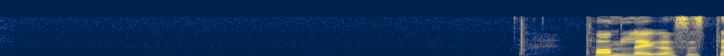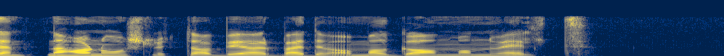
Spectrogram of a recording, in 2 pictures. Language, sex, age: Norwegian, female, 39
